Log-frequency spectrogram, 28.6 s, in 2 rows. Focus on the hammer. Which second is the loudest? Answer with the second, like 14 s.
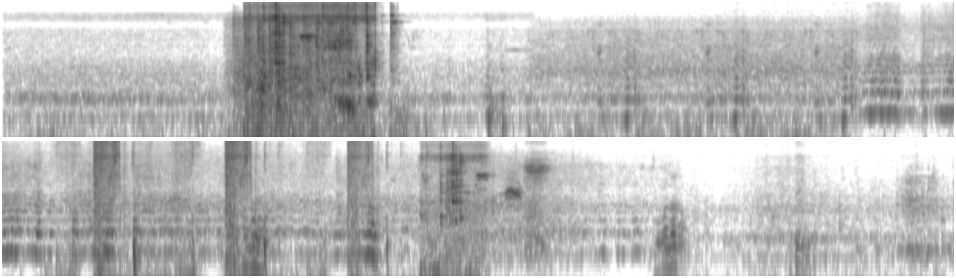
4 s.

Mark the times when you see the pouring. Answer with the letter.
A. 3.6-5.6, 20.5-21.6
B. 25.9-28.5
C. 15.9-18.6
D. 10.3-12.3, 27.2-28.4
A.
